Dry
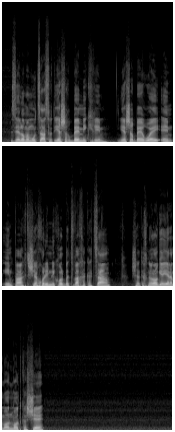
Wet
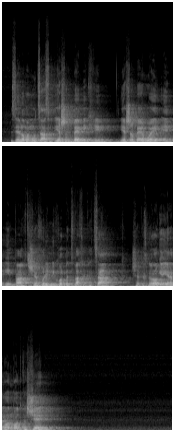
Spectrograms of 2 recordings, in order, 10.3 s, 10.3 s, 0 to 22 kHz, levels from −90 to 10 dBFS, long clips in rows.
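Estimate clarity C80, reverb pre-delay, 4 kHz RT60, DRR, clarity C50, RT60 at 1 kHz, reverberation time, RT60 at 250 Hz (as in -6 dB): 8.5 dB, 6 ms, 1.1 s, 3.5 dB, 6.5 dB, 1.2 s, 1.2 s, 1.1 s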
